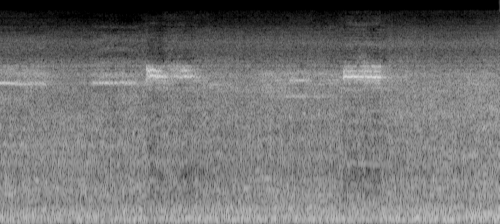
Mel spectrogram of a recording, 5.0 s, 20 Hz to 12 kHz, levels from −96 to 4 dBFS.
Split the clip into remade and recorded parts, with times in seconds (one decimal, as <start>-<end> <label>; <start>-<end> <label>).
0.0-5.0 remade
